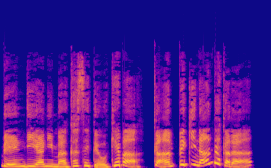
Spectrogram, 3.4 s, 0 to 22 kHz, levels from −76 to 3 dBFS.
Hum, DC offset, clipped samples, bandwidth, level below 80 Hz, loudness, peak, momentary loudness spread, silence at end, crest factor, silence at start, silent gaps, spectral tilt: none; under 0.1%; under 0.1%; 16 kHz; -60 dBFS; -11 LUFS; 0 dBFS; 3 LU; 0.25 s; 12 dB; 0.05 s; none; -3 dB/octave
